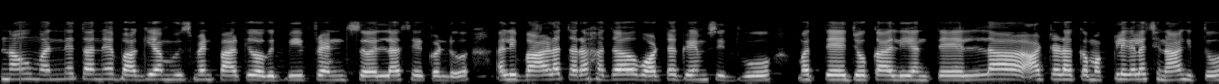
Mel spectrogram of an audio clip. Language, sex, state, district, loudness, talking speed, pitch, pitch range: Kannada, female, Karnataka, Bellary, -16 LUFS, 120 wpm, 220 Hz, 205-230 Hz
